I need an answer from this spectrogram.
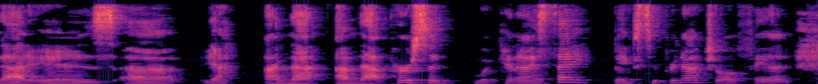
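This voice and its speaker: A man talks at a moderate pace with an American accent. His voice is high-pitched for a man. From Pittsburgh, Pennsylvania. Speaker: university professor. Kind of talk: course introduction video. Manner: casual with frequent fillers.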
